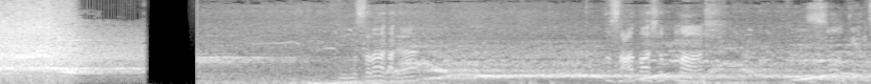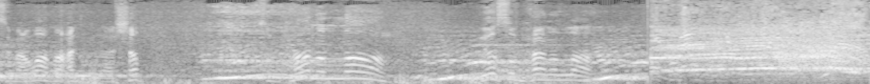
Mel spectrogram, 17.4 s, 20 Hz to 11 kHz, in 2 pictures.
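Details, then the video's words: Whale calls heard clearly from the shore at Misrata on 19-12: a run of tonal, moaning calls that arch and sweep up and down, in overlapping series, with bursts of broadband noise at the start and end. "The sound of whale"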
